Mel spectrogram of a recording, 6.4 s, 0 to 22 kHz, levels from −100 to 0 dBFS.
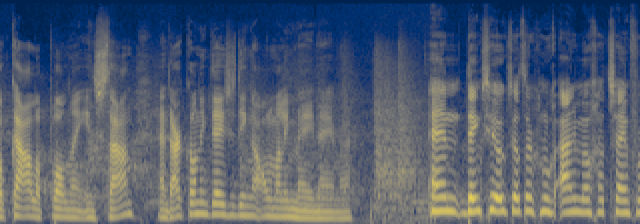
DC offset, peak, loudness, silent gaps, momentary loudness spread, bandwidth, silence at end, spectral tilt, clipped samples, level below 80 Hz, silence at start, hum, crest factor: under 0.1%; -2 dBFS; -23 LUFS; none; 16 LU; 15 kHz; 0 s; -5 dB/octave; under 0.1%; -56 dBFS; 0 s; none; 22 dB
